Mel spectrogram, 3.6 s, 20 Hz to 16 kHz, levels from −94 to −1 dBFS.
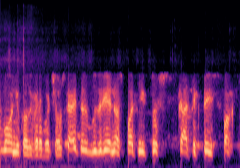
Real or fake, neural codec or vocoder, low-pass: fake; vocoder, 44.1 kHz, 128 mel bands every 512 samples, BigVGAN v2; 14.4 kHz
